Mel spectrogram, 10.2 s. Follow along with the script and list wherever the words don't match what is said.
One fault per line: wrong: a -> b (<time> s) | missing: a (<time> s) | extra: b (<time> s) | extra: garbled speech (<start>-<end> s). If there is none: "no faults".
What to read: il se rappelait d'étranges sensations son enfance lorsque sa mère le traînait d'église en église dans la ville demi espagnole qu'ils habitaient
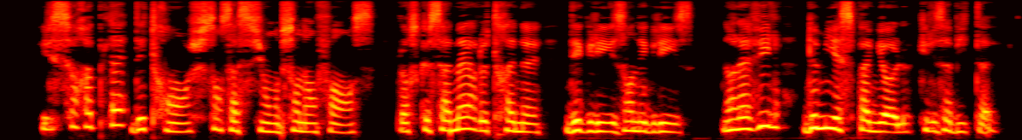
no faults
